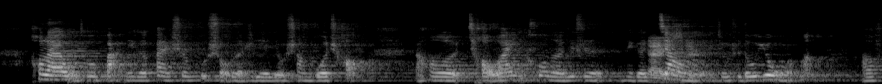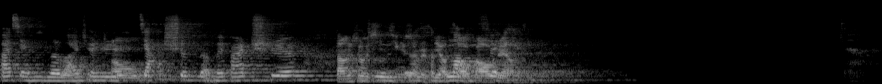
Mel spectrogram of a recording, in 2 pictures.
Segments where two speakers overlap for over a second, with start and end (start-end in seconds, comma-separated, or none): 12.4-13.8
